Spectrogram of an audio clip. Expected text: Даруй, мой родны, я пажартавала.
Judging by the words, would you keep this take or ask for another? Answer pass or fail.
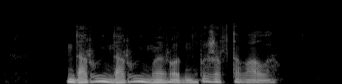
fail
